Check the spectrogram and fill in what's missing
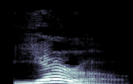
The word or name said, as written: yarrow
